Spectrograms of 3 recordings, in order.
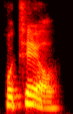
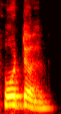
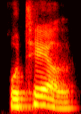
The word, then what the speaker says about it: hotel: minutes that, you know, when you put stress on the second syllable, hotel, that's how you correctly pronounce this word. It's not hotel. Please do not. And and if you've been pronouncing it like this, stop pronouncing it like this. It's hotel, not hotel.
